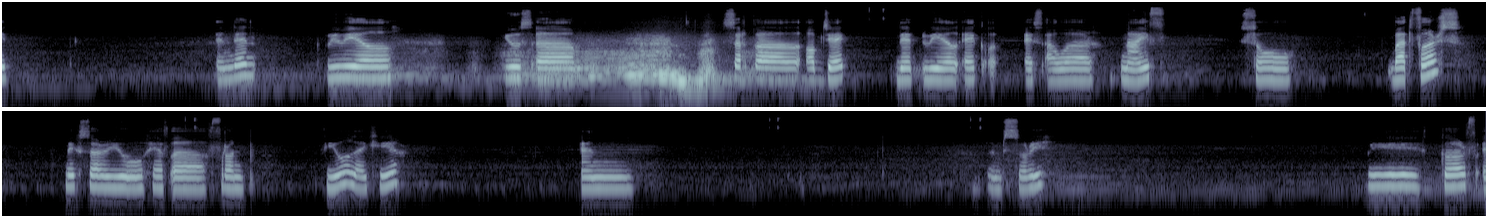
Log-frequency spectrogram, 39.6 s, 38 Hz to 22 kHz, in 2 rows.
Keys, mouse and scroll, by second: 0.3 right click, 0.4-4.3 middle drag, 22.9 KP_1, 23.7-26.4 middle drag, 28.9 shift+Tab, 31.2 shift+a, 34.8 Tab, 36.4 shift+a.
